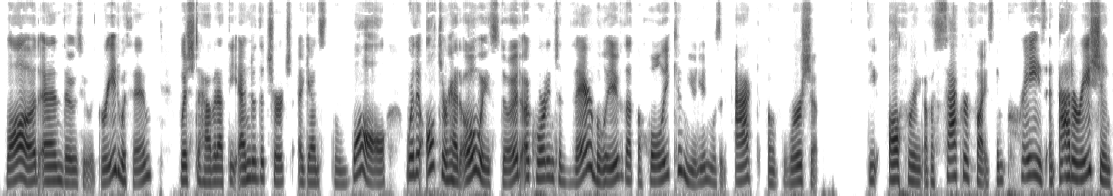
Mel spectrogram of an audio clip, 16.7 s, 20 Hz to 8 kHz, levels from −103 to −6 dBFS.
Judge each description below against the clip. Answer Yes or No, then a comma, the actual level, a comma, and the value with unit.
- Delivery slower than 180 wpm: No, average, 185 wpm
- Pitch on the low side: No, medium, 180 Hz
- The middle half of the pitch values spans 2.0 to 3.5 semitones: No, average, 4.6 semitones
